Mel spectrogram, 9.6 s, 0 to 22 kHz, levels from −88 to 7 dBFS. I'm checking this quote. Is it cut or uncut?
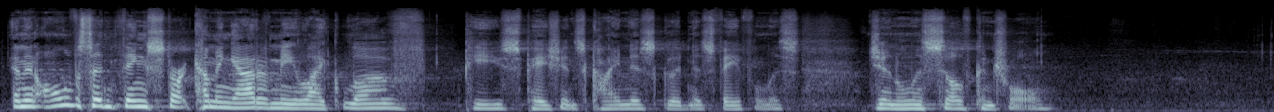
cut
